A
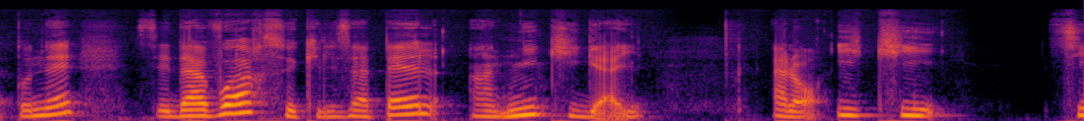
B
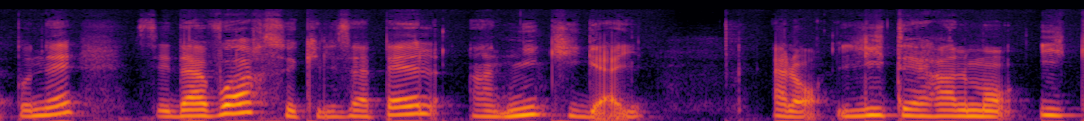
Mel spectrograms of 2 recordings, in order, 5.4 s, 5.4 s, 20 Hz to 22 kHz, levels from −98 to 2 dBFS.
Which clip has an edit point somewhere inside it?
A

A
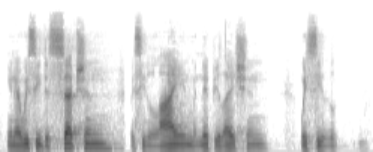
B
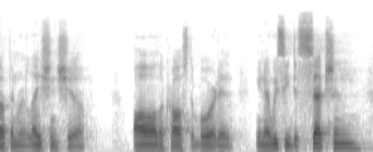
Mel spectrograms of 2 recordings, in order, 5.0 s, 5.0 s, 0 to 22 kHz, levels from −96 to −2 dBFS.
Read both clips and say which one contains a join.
A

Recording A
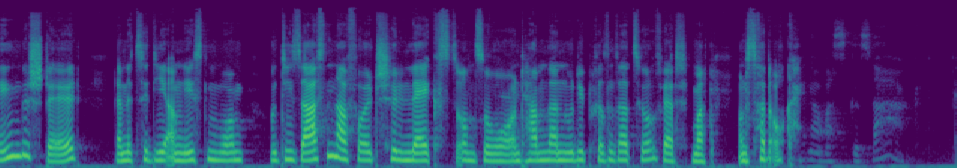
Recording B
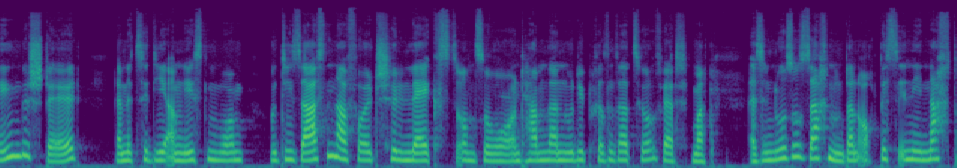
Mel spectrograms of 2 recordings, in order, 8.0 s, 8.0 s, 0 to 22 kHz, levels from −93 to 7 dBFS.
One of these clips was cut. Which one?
A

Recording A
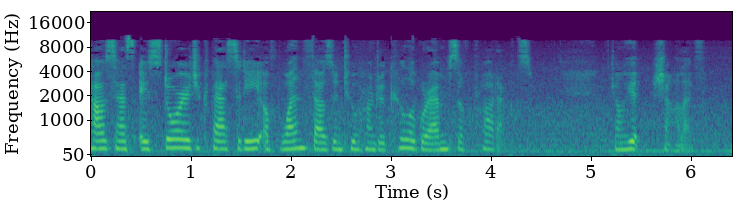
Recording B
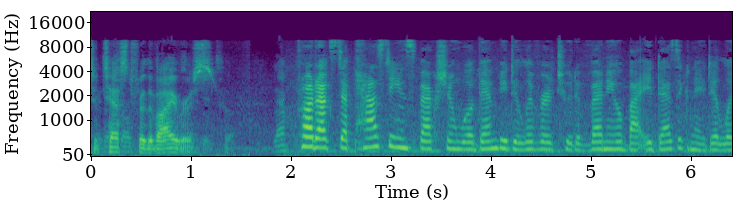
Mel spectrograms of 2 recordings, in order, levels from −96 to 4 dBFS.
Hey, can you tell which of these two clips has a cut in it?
A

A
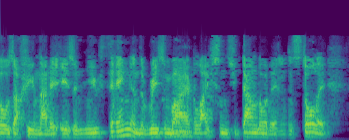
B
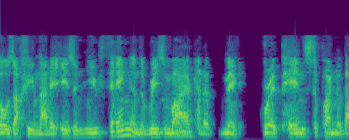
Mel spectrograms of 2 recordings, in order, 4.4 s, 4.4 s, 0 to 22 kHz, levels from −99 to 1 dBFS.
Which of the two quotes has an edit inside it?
A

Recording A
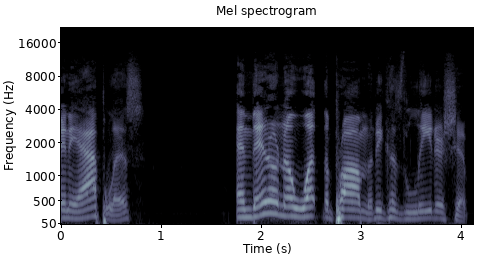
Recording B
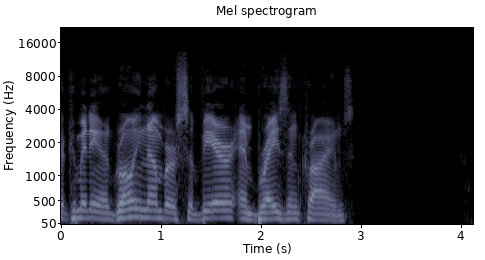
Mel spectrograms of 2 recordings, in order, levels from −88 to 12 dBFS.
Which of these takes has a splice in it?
A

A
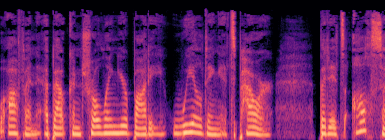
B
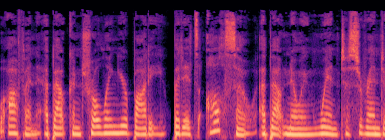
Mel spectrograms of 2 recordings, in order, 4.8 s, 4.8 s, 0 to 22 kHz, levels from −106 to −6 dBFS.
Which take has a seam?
B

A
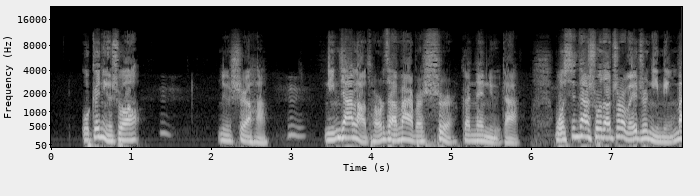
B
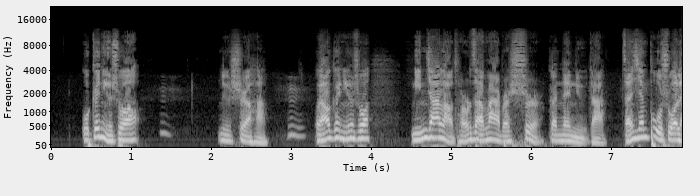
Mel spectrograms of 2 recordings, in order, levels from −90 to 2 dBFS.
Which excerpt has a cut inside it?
A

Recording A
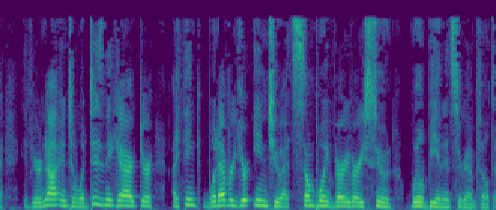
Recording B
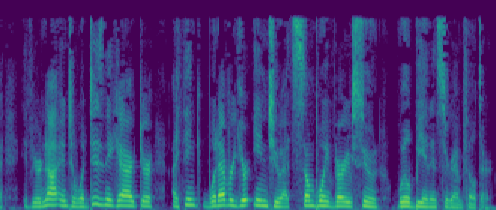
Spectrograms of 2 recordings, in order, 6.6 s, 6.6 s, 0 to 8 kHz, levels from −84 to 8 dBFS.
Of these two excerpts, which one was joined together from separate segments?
B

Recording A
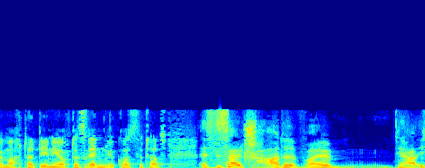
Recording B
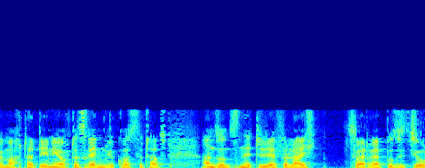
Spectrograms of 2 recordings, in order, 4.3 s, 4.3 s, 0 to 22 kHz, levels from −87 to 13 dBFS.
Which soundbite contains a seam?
A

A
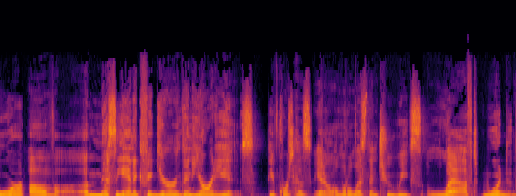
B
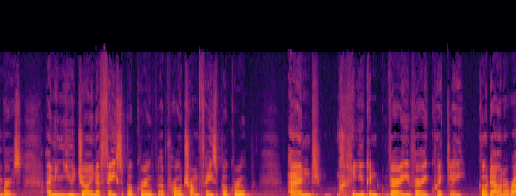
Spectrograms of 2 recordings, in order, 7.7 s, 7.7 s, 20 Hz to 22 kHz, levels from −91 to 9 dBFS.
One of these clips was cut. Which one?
A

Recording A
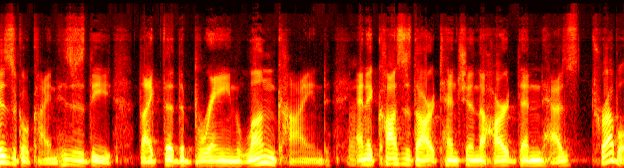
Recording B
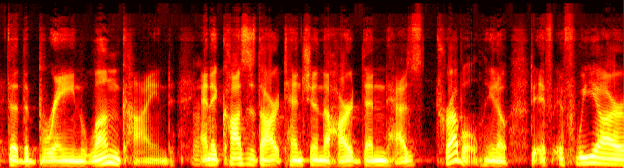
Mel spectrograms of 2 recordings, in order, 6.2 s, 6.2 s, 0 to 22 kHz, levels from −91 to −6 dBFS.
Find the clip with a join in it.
B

